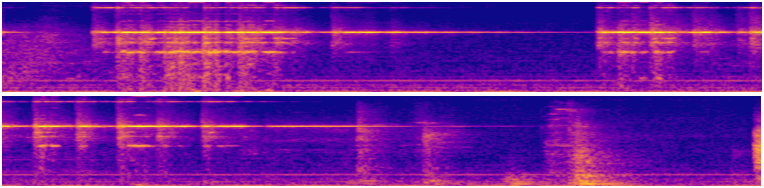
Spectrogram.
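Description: An electric doorbell ringing at a small furnished apartment: two long, shrill, rattling metallic rings separated by a short pause, heard without speech.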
